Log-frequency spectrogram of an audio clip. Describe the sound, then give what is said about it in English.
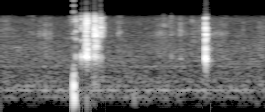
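Crisp crunching of crispy bacon being bitten and chewed: a sharp bite followed at once by a quick cluster of crunches, then a single further crunch about a second later, against near silence. “Just eat the bacon.”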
